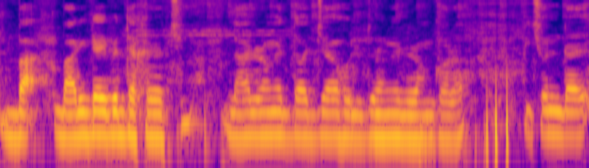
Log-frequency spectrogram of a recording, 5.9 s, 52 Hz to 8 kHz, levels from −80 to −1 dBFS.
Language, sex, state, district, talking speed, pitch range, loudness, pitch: Bengali, male, West Bengal, North 24 Parganas, 140 wpm, 130-145 Hz, -20 LUFS, 135 Hz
